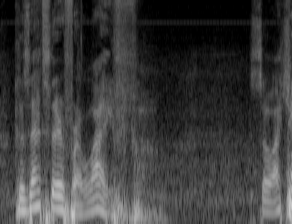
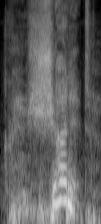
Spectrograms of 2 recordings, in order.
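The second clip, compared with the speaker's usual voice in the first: mock snap; 9 semitones higher, 7 dB louder, slower than usual. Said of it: "I'm like".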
